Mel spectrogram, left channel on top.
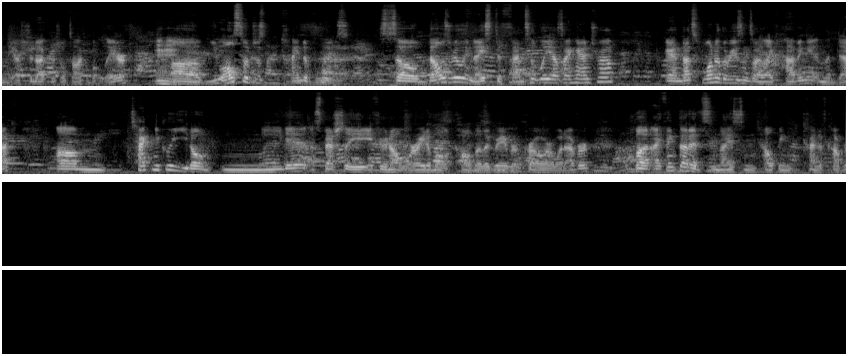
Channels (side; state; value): right; silent; digital silence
